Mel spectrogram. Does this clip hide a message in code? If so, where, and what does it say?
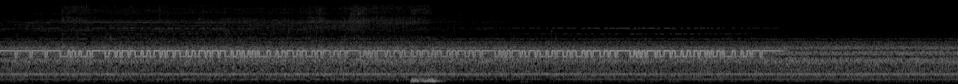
Yes: RTTY (50 baud, 450 Hz shift) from 0.0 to 7.8 s, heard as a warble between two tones, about 1600 Hz centre, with radio static, a steady whistle near 480 Hz and the noise of a restroom. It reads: CQ CQ CQ DE UA0RKC UA0RKC UA0RKC PSE K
